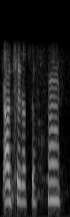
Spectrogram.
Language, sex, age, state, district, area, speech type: Kashmiri, female, 45-60, Jammu and Kashmir, Srinagar, urban, conversation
